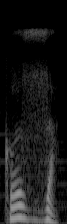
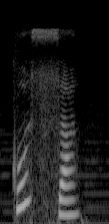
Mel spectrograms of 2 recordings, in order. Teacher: в слові коза звук з дзвінкий а в слові коса звук с глухий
